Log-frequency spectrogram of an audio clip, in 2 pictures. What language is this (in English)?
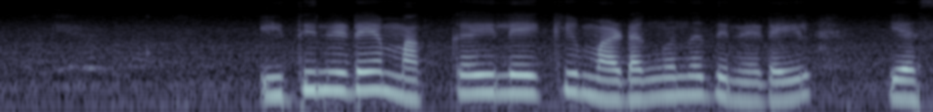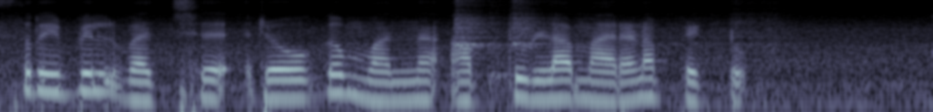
Malayalam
